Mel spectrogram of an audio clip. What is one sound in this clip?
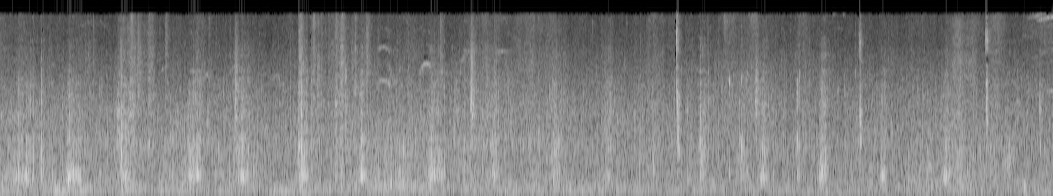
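Crunchy cereal rustles as a spoon stirs it.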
